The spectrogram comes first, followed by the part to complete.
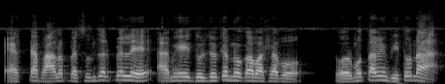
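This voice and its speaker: A man's voice: on the high side, brisk, creaky, sharp tone. A man playing a brash, greedy boatman in a cartoon horror story, boastful and scornful. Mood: scornful boasting. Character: brash, greedy boatman who scoffs at superstition.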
